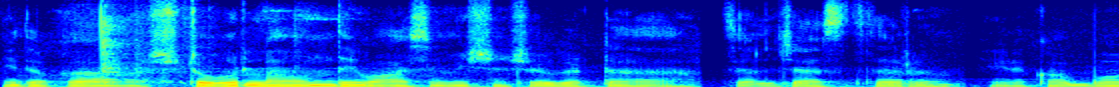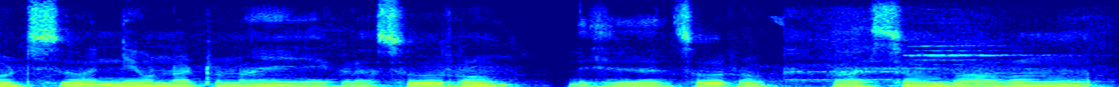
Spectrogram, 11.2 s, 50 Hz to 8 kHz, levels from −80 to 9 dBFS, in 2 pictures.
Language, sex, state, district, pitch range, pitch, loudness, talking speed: Telugu, male, Andhra Pradesh, Visakhapatnam, 105-120 Hz, 110 Hz, -28 LUFS, 95 wpm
